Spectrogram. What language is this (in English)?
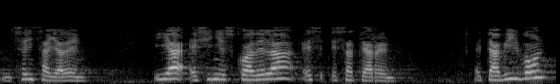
Basque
